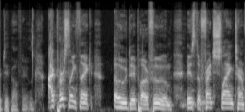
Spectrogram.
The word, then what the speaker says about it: Eau de Parfum: And then it's Eau de Parfum. But honestly, Oh, deep film. I personally think Eau de Parfum is the French slang term for farting in an elevator.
